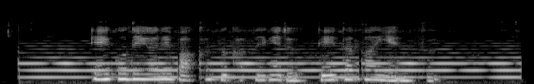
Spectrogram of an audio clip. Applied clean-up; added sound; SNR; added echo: neural mask model RNNoise.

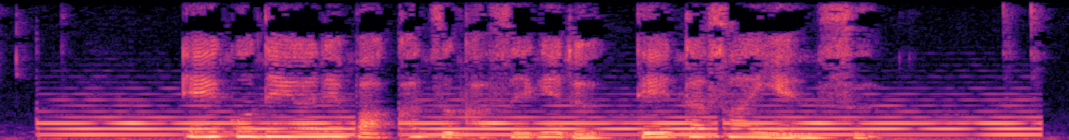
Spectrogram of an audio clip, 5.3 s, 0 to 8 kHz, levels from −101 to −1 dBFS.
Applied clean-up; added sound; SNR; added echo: none; Organ; 2 dB; none.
